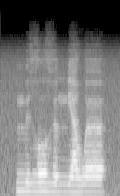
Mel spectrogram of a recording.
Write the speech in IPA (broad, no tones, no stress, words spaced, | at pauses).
myɦoɦø mʲawœ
